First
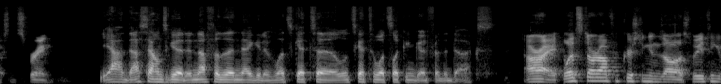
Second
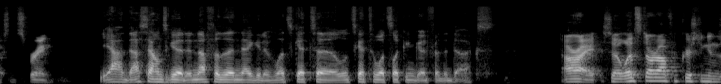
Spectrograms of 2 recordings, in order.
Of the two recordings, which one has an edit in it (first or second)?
first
